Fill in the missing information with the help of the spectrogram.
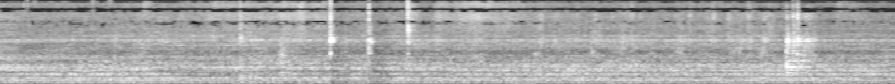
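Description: Mee goreng frying in a large wok over high heat: a steady roar of the burner and sizzling noodles. A few clinks of the metal spatula against the wok about three to four seconds in, and a louder clank near the end.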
